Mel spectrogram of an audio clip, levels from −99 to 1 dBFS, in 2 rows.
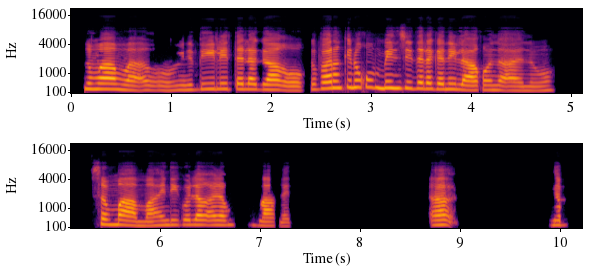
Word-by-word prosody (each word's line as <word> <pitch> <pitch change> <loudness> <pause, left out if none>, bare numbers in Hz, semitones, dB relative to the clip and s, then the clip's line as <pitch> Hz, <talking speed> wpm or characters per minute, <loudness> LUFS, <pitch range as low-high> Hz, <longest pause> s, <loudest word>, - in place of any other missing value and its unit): Sumama, 245 -6 +3
oo, 200 -1 -10
pinipilit 255 +4 -3
talaga 245 -2 +3
ako. 190 -1 -4
So - - -5
parang 300 +2 +4
kinukumbinsi 310 -3 0
talaga 270 -2 +2
nila 225 -5 +2
ako 220 0 -4
na 190 -2 -1
ano, 190 +2 -11 0.5
sumama 205 -5 +1
hindi 220 +1 -5
ko 225 0 -4
lang 225 -1 +2
alam 215 0 0
kung 210 -2 -27
bakit. 185 -3 -3 1.4
Ah 220 +1 +1 1.0
nap 210 0 -7
220 Hz, 130 wpm, -23 LUFS, 200-255 Hz, 1.4 s, parang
